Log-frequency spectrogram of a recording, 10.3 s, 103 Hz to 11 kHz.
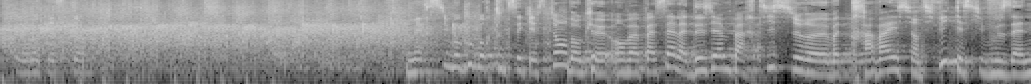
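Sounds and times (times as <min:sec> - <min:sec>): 
audience applause at a talk session: 0:00.0 - 0:05.3
speech: 0:00.2 - 0:01.3, 0:04.0 - 0:10.3.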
